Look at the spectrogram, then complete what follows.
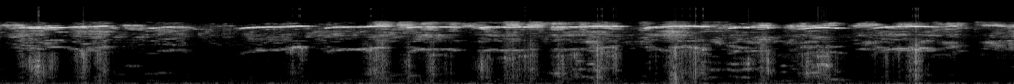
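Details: Swiftlet roosting lure from a two-sound technique for a swiftlet house: a shrill, continuous chorus of rapid chirps, briefly thinning after two seconds, with light clicks and some lower twittering notes.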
